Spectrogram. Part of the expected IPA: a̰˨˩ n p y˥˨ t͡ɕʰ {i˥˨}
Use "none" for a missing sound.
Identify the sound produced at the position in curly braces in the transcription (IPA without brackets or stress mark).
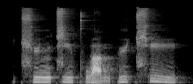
i˥˨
